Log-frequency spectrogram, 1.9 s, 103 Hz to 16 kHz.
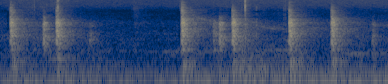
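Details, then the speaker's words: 2005 Ford Fiesta gives sharp metallic clacks, in pairs and singles, from a rear gearbox mount moving by hand; the original bolt and nut had stripped threads and would not tighten, replaced with a new bolt and reinforced nut. "proprietário desta Fiesta me informou um barulho. Fiesta 2005."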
